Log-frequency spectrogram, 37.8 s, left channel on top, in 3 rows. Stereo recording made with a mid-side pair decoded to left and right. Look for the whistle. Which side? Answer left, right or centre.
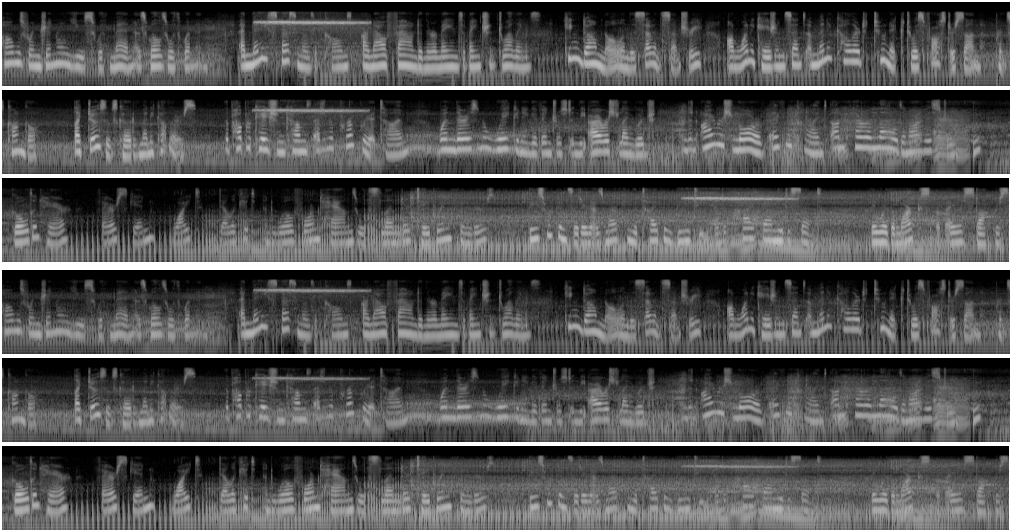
left.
